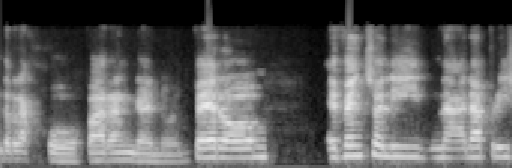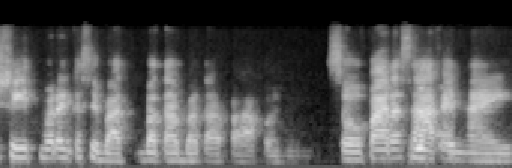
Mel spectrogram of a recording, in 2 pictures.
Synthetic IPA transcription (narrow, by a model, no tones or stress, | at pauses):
d̪ɾɐkːopaːɾɐŋɡɐno̞npɛːɾo̞ | ʔɛvɛ̃nt͡ʃʊɐlinɐʔnɐpɾiːʃɪejt̪̚moɾɪnkɐsɛbat̪bɐt̪abɐt̪aːpɐʔɐkononsopaːɾɐsɐʔaːkɪnɐj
